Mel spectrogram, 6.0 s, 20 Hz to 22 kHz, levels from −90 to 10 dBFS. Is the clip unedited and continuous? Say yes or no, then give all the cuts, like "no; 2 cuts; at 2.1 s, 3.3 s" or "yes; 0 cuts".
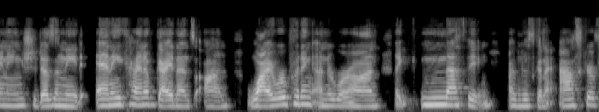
no; 2 cuts; at 2.4 s, 3.9 s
